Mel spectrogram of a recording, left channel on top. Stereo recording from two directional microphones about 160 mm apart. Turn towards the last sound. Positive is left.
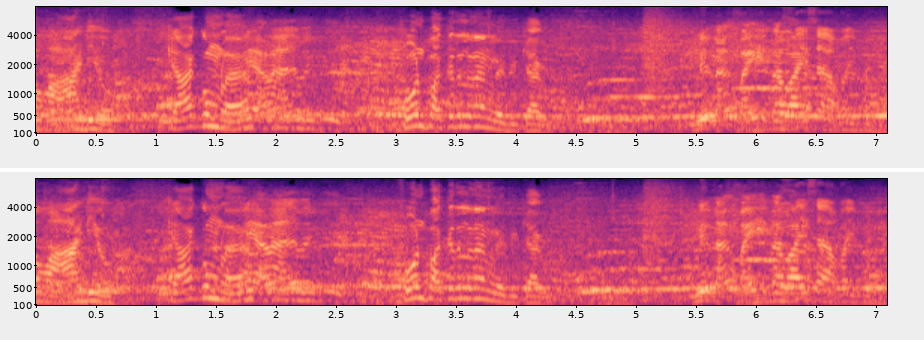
turn(degrees=-50)  # may be behind; listen again after turning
